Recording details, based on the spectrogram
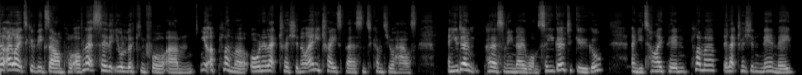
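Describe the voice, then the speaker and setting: A woman's voice: fairly high pitch, a little mellow, dry recording. A woman speaking as a guest voiceover artist, giving practical tips conversationally and illustrating points with everyday examples.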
